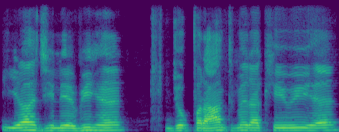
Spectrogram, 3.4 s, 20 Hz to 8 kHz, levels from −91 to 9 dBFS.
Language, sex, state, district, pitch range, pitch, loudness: Hindi, male, Bihar, Gaya, 150-155 Hz, 155 Hz, -18 LUFS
